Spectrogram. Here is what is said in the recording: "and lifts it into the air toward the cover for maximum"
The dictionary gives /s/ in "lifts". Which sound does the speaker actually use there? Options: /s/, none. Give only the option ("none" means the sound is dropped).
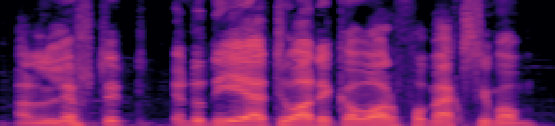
none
